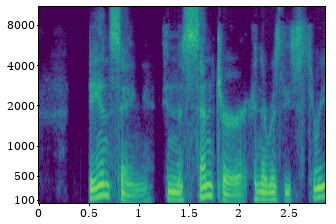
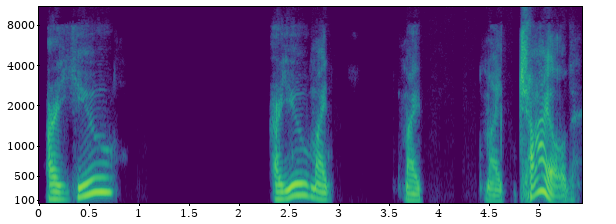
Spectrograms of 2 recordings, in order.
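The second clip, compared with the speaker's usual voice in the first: wondering question; slower than usual. Retold or imitated. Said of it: "I realized".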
